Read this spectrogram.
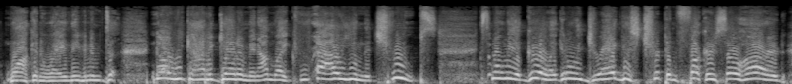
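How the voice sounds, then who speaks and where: A man with a noticeably high voice tells a rambling, profanity-laced story as a stand-up comic. His delivery is animated. It is performed live at a house comedy show. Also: fairly quick, hardly any pauses, low-quality recording.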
